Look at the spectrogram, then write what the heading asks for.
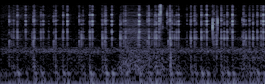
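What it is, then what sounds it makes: Ceramic tile coaster. A small, solid, square glazed ceramic coaster printed "Edmonds Washington" is held in the hands and tapped quickly with long fingernails. It gives off a rapid, quiet stream of short, bright clicks that die away almost instantly, over a low steady hum.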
